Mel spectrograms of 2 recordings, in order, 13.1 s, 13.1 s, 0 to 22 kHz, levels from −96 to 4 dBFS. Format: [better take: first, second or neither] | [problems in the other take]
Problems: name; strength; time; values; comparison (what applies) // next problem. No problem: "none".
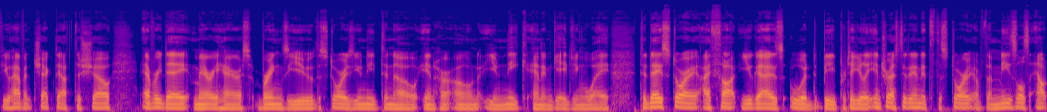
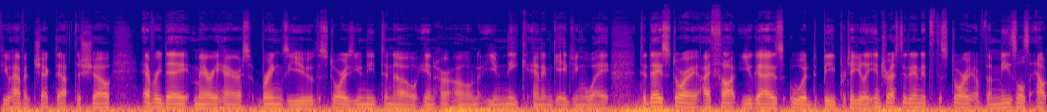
first | wind noise on the microphone; occasional gusts; 20 dB below the speech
